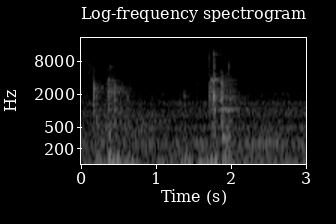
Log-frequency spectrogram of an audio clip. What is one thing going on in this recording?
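Metal parts clink faintly.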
